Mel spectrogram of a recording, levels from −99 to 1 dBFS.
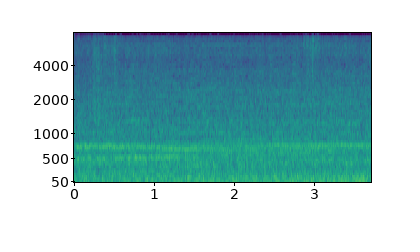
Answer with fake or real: fake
